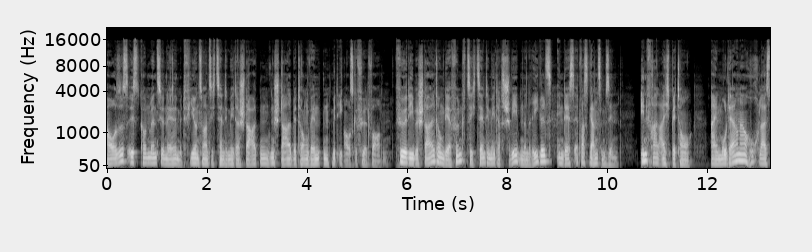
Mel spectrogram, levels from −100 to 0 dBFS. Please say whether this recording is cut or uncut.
cut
